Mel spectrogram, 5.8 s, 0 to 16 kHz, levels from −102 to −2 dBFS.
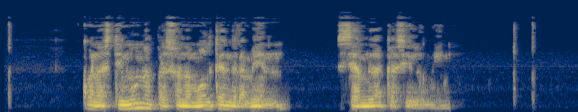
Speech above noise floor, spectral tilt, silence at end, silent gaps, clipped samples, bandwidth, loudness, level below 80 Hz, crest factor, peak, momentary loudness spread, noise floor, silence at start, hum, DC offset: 61 dB; -5 dB/octave; 1.3 s; none; under 0.1%; 8 kHz; -19 LUFS; -64 dBFS; 18 dB; -4 dBFS; 15 LU; -80 dBFS; 0.85 s; none; under 0.1%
